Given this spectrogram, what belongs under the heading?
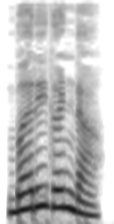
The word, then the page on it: ಬಿರಿಕುಂಟೆ: biri kuṇṭe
